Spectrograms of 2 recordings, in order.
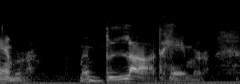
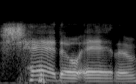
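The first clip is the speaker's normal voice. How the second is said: put-on loud, high-pitched English accent; 5 semitones higher, 6 dB louder than usual. Imitating a player who comes in with an attack: imitating Keith's offensive English voice. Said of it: "he has a very offensive English voice".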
